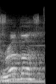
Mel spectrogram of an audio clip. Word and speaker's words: Revere: I'll say Revere, but pronounce it Reba.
